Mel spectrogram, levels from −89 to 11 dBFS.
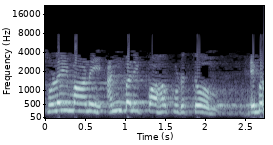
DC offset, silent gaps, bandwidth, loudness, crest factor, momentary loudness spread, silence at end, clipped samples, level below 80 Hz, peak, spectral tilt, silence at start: under 0.1%; none; 7 kHz; -12 LUFS; 12 dB; 9 LU; 0 s; 0.5%; -60 dBFS; 0 dBFS; -7.5 dB/octave; 0 s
